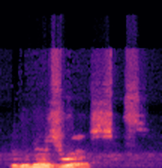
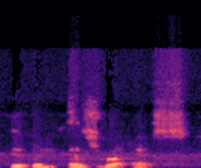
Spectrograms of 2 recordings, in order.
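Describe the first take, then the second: First: It is said at a faster pace. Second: It is said at a slower pace.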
